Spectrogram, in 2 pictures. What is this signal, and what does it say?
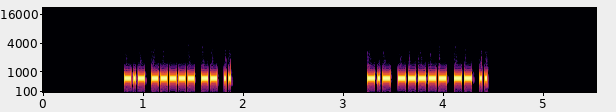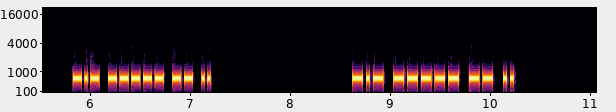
Morse code, heard as a keyed tone, about 48 wpm, 700 Hz. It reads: K0MI K0MI K0MI K0MI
